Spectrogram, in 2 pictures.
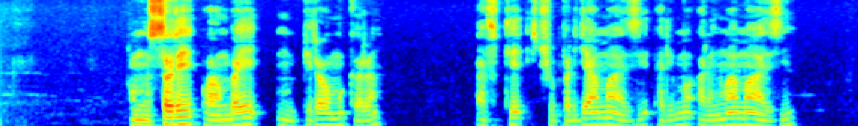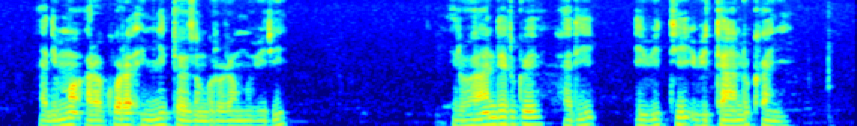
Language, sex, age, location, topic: Kinyarwanda, male, 18-24, Huye, health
